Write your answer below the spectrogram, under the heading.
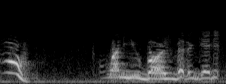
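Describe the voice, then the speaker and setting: A woman's voice: sits high, sing-song, moderate pace. A woman playing a folksy, nosy older landlady with a rural Southern accent, grumbling and rambling in old-time radio drama style. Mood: wary, complaining. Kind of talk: 1940s-50s radio drama acting. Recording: muffled, noisy old radio recording.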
